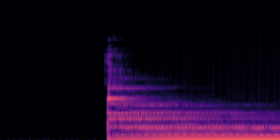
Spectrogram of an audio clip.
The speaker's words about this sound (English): That's a pretty good gong. Well, it's an actual gong. It'd be better with a softer mallet. Woo! Yeah, you'd get less ping and more boosh.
